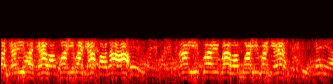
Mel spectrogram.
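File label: cucumber, Beijing Street Sounds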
